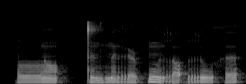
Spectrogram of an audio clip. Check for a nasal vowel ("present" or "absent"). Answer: present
